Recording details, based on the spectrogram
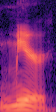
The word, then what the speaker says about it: mirror: It's like mirror. M-E-E-R. That's how we say it. Mirror. – Mirror. – It's mirror. – Mirror. Yeah. Saying that extra syllable is too much work.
